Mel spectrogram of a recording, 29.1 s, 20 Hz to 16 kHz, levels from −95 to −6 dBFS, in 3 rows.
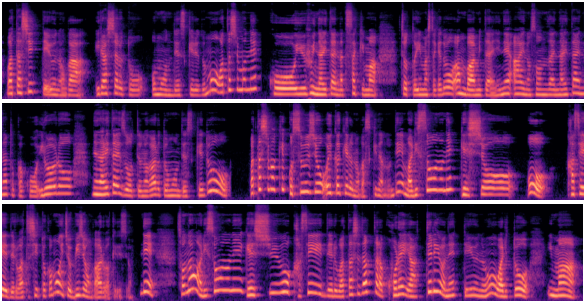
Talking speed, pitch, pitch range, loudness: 390 characters per minute, 240 Hz, 205-310 Hz, -27 LUFS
